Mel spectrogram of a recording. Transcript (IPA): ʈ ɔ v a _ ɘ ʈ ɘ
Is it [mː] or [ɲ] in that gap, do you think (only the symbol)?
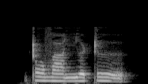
ɲ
